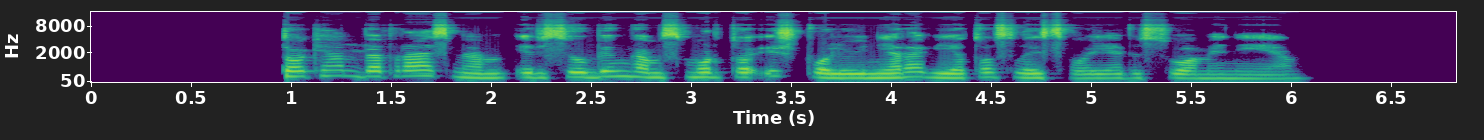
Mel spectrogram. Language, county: Lithuanian, Panevėžys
